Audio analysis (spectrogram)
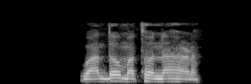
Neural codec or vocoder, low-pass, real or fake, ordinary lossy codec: none; 7.2 kHz; real; Opus, 64 kbps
